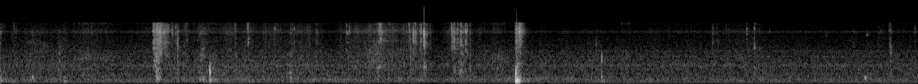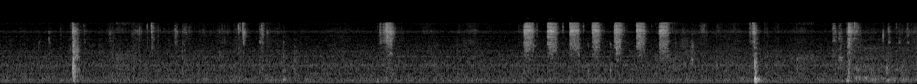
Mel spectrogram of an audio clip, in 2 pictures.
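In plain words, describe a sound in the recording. Hands rustle and tap stiff paper and a thin plastic sheet close by.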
